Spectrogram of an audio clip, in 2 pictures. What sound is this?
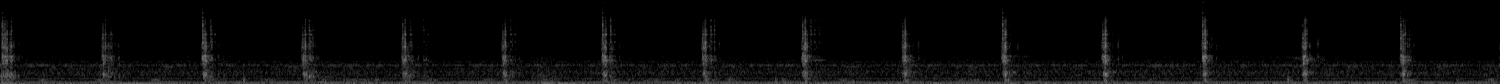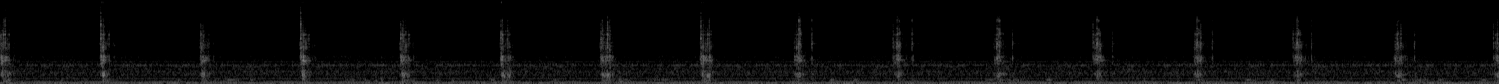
Sound effects > Objects / House appliances
CLOCKTick-Blue Snowball Microphone, MCU Wall Nicholas Judy TDC
A wall clock ticking.
clock, wall, Blue-Snowball, tick, Blue-brand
